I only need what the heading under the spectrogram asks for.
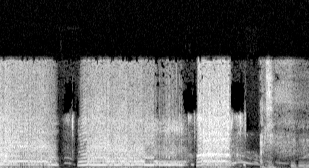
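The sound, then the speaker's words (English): A voice moaning in sexual pleasure: loud, drawn-out vocal moans broken by brief sharp gasps for breath, with no spoken words. “I'm gonna go with Cream. And you're correct, sir.”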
